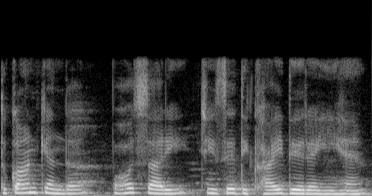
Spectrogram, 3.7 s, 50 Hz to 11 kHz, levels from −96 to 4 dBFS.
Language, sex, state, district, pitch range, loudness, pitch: Hindi, female, Jharkhand, Deoghar, 205-235 Hz, -16 LUFS, 215 Hz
